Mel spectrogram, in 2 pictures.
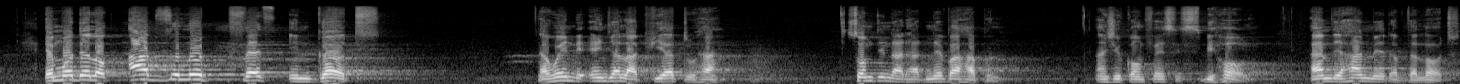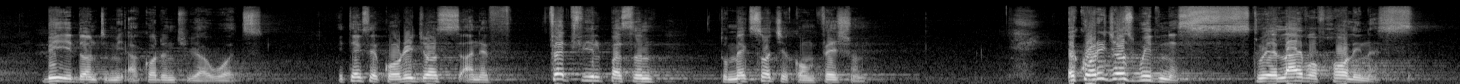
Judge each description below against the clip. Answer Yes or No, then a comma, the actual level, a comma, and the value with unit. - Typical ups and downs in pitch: No, wide, 6.2 semitones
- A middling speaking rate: No, slow, 125 wpm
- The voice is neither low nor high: Yes, medium, 145 Hz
